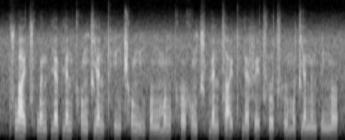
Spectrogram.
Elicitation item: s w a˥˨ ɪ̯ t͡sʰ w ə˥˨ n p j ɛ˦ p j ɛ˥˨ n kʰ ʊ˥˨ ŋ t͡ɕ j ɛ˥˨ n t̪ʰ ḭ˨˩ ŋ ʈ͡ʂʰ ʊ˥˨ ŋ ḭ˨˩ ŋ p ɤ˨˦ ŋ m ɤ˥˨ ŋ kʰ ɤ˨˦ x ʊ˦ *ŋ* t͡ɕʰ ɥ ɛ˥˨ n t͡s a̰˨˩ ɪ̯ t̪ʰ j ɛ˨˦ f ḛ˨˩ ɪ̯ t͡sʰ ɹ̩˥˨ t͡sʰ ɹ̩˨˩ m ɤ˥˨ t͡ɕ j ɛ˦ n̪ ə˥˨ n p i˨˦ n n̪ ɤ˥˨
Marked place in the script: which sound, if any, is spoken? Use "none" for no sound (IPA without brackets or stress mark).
ŋ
